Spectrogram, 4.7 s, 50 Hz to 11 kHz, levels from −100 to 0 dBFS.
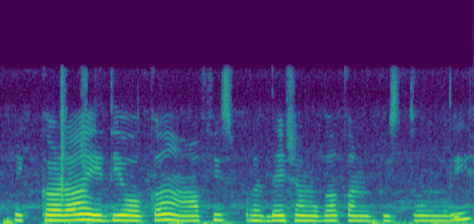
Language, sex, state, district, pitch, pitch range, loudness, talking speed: Telugu, female, Andhra Pradesh, Sri Satya Sai, 245 Hz, 235-255 Hz, -14 LUFS, 75 wpm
